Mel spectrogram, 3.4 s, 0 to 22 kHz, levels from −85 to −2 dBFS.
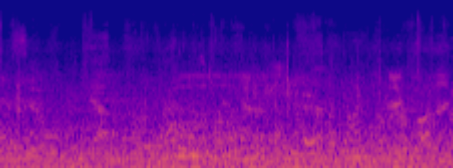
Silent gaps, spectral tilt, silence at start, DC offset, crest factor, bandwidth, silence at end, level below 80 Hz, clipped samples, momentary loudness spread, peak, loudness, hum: none; -5.5 dB/octave; 0 s; under 0.1%; 16 dB; 16.5 kHz; 0 s; -48 dBFS; under 0.1%; 3 LU; -26 dBFS; -42 LUFS; none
